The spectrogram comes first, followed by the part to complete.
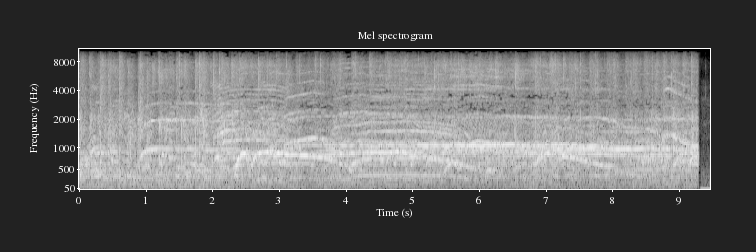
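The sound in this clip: A crowd cheers and shouts in celebration after a strict abortion law was blocked. The roar is loud and continuous, with high whoops and voices yelling throughout, and it cuts off abruptly at the end.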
